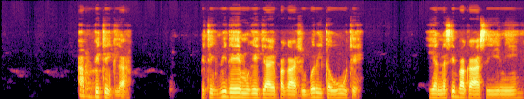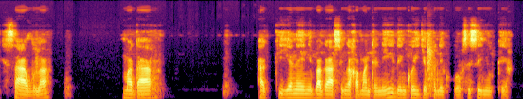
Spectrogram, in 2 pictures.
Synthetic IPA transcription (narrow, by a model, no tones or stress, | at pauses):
ap̚bitiɡlɐ̰ | b̥itiɡ̚bidɛmuɡeɟaːjbaɡaːsubɐɾitawuːte | jɐnːɐsibaɡaːsijinisaːbula | madaːɾ | ʔak̚jɐnɛnibaɡaːsuŋɡɐxamantenidɛŋkɔjiɟɛpːandɛkuɡɔ̰ksiseɲupʰɛːɾ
